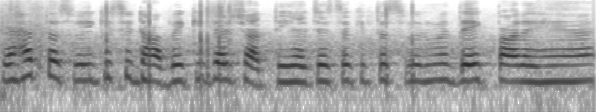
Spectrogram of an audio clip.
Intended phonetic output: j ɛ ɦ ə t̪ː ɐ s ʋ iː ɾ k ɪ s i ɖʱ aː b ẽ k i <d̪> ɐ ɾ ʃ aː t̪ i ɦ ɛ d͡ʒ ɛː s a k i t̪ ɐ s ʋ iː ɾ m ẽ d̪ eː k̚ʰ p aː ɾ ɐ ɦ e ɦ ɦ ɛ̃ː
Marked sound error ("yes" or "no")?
no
